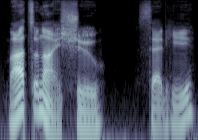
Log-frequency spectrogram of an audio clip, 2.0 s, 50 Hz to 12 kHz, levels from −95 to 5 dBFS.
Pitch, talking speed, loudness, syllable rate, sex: 105 Hz, 180 wpm, -22 LUFS, 4.0 syllables/s, male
